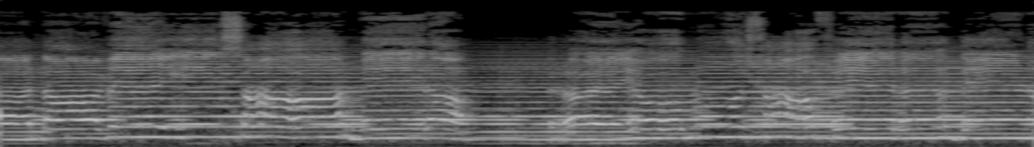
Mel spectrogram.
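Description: Instrumental music from a sad song: an ornamented, bending melody over a steady held drone.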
